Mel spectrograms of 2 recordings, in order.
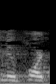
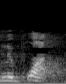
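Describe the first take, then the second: First: Newport is said in a general, non-local way. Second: Newport is said in the local Rhode Island way. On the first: This is not how locals say the name. "They don't say Newport" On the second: This is how locals say the name. "they said Newport over there"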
